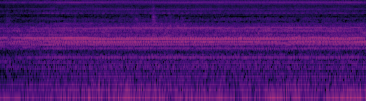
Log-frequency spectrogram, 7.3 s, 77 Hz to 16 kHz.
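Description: Walkera Scout X4 quadcopter's brushless motors spinning at armed idle on the ground: a steady whine of several tones over a low rumble, swelling slightly about a second in.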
